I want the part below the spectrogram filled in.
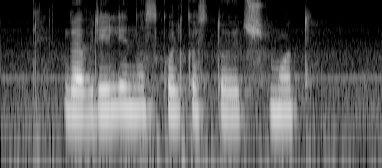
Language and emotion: Russian, neutral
